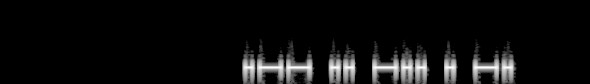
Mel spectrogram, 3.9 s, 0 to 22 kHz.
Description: Morse code, heard as a keyed tone, about 25 wpm, 700 Hz. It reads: WIDEN
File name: 5 Letter Words - First 3 Letters Given - 25wpm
